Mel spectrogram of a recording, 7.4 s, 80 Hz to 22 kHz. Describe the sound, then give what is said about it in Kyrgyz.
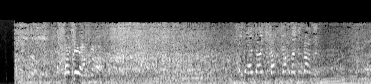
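Cars and other vehicles of various kinds driving along the reopened Osh–Bishkek road after a protest blockade: a loud, continuous rush of engines and passing traffic with a murmur of voices. “Түшкү саат 1:30 ичинде Ош Бишкек жолу ачылып, тосулган жолдун эки тарабында токтоп турган түрдүү үлгүдөгү автоунаалар убай чубай өтө баштады.”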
